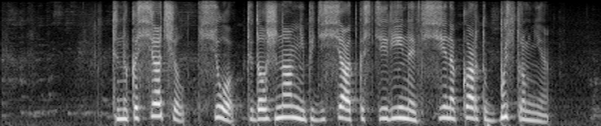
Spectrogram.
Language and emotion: Russian, angry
